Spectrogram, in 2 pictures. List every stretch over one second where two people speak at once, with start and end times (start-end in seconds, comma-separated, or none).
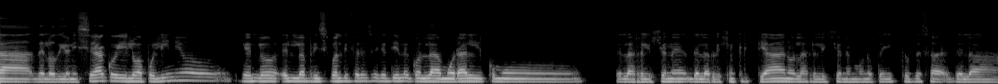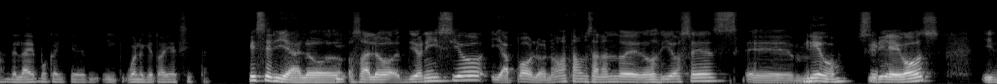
none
